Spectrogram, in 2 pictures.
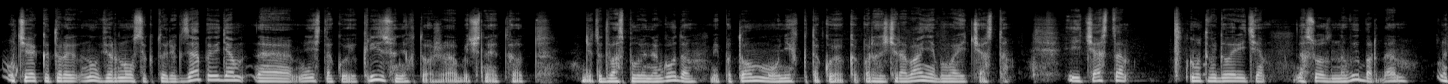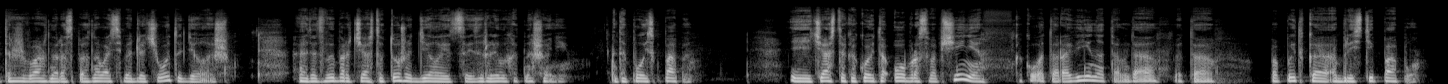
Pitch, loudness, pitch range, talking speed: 145 Hz, -19 LUFS, 140-160 Hz, 150 wpm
